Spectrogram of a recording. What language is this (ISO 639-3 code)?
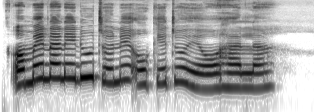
luo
